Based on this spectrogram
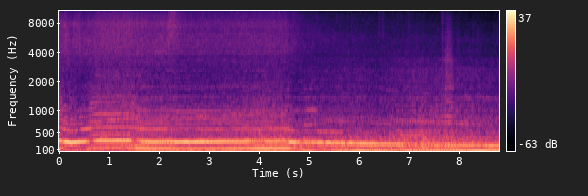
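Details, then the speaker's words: N54 engine with Precision 6466 single turbo, drag racing eliminations as boost comes in: hard-pulling steady drone that sags and loses pitch; misfiring, owner believes it went into limp mode. "now the eliminations i think i hit boost you can hear it's missing listen to this definitely in limp mode you have to check the logs"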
